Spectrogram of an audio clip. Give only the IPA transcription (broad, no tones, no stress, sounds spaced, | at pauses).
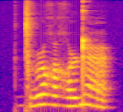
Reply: ɡ͡ǀ ə˞ ʁ ɪ ʁ ə˞ ɖ æ̃ː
